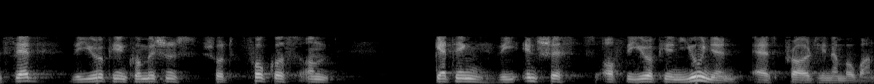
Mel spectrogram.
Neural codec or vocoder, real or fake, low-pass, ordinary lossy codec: none; real; 3.6 kHz; none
